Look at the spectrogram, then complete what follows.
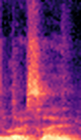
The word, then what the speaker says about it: loci: A lot of people pronounce that differently, but I looked it up and apparently it's meant to be loci.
